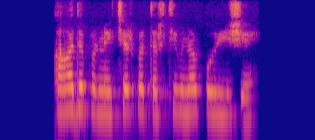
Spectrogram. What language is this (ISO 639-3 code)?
pus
